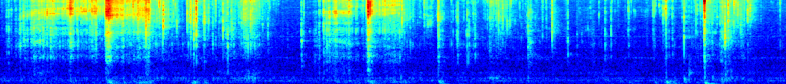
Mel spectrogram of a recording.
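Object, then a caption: Soap bar. A utility blade cuts through a solid, dry, pale pink soap bar with a scored grid on top, held in the hand, so small cubes and flakes crumble off. Irregular, dry, crisp crunches and crackles come in bright, quick bursts with almost no low end. Between the louder snaps are softer scraping crumbles.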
